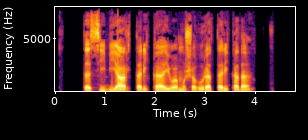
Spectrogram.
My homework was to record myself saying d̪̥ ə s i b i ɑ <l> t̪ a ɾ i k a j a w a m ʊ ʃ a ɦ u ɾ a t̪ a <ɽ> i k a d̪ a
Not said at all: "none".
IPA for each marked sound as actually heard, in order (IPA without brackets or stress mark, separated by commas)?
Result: ɾ, ɾ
